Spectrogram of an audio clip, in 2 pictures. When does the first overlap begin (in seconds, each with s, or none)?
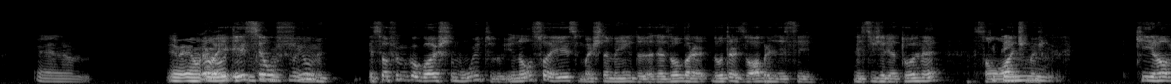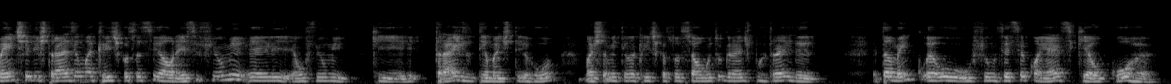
2.0 s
